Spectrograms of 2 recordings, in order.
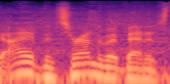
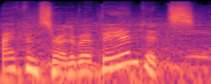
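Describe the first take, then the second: First: It is said in a slow, reflective, pensive tone. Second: It is said in an urgent, alarmed, present tone. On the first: The speaker is reflecting on a past upbringing. The speaker calls it wrong. "talking pensively about her past" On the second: The danger is happening right now. The speaker calls it right. "She's literally currently surrounded by bandits"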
